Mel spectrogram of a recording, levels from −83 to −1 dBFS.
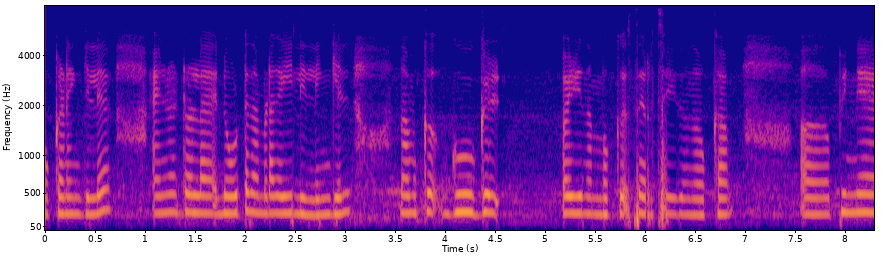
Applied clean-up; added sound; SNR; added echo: none; none; none; none.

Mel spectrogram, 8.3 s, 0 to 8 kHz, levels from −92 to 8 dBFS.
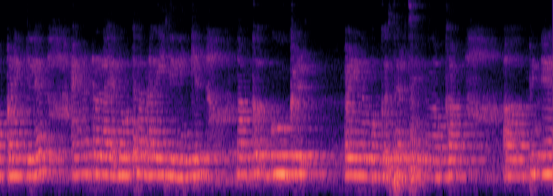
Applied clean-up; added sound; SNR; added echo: none; none; none; reverberation time 1.2 s.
